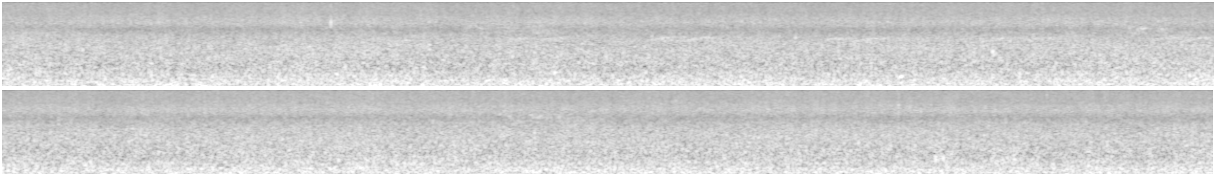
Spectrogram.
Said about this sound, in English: Swim over to stand underneath the waterfall. The torrents of water pound your back.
